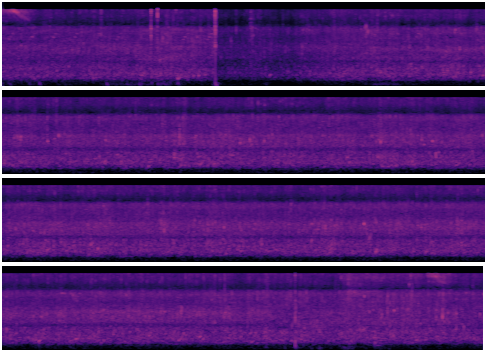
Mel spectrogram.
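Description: Steady rush of creek water flowing over a low rock barrier, with a single sharp click about three seconds in.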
